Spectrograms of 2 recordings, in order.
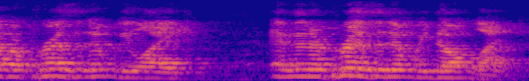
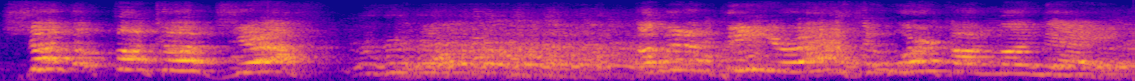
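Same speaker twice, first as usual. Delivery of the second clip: much higher and louder, slow furious shout; angry fan yell; 9 semitones higher, 10 dB louder, slower than usual. Retold or imitated. A fan yelling at a coworker in the crowd, furious. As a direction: bellow it across the rows. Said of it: "a guy three rows over goes".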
